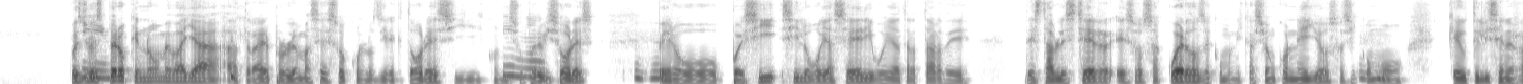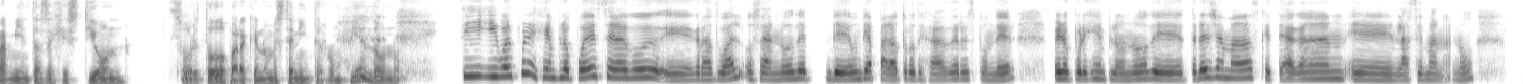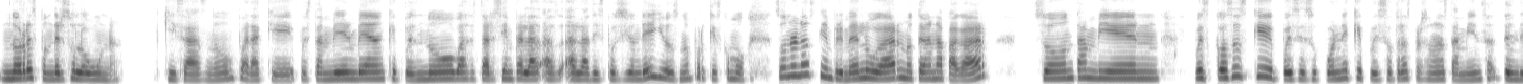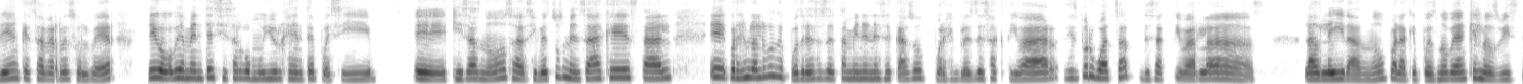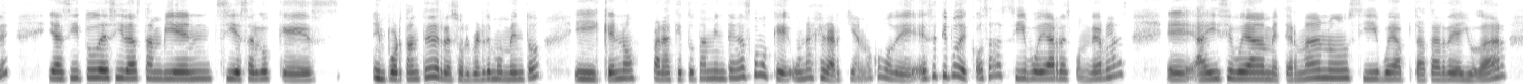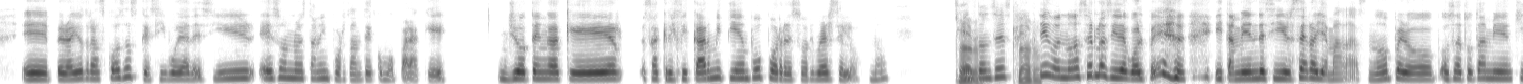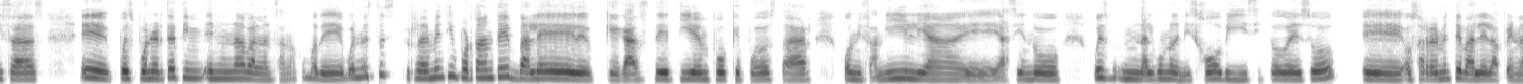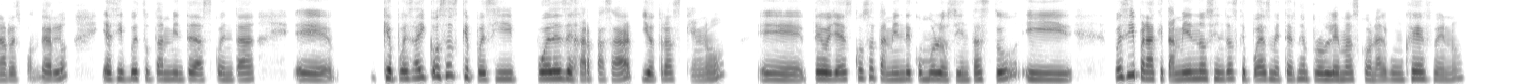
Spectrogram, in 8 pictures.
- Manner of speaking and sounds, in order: chuckle; chuckle; chuckle
- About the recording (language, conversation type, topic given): Spanish, advice, ¿Cómo puedo evitar que las interrupciones arruinen mi planificación por bloques de tiempo?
